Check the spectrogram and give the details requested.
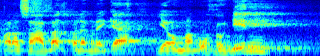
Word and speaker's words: Uhud: sahabat, kepada mereka, yauma Uhudin. Ini Uhud bacanya Ustaz ya, jangan yauma Ahadin. Yauma Ahadin mah malam Senin sekarang nih. Yauma Ahadin hari Minggu.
